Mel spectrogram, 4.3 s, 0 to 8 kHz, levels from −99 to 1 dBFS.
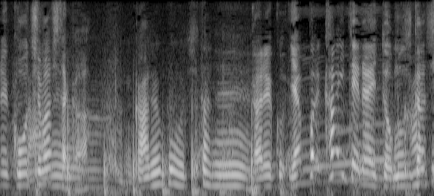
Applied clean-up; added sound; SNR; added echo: none; none; none; none.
